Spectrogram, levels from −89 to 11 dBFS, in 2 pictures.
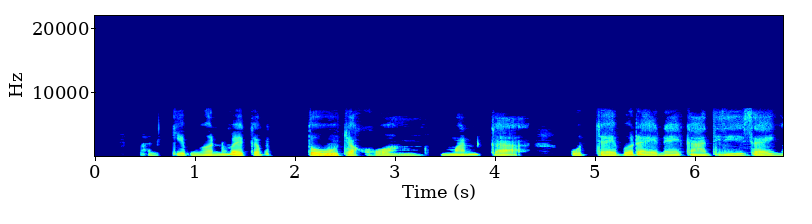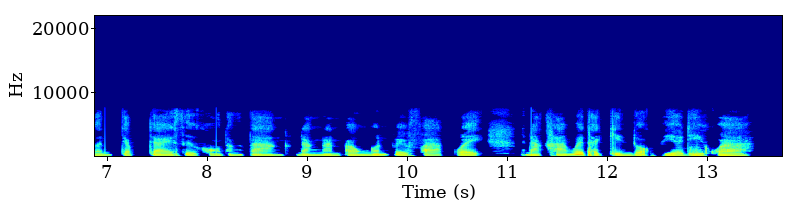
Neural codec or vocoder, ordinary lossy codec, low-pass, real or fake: none; none; none; real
